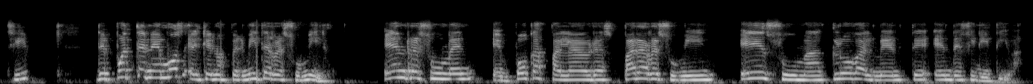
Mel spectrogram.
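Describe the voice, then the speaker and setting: A woman's voice: a little high, a little slow, darkish tone. A woman teacher gives an online class, patiently listing examples and often checking in with her students. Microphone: video call. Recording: dull lo-fi video call audio.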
